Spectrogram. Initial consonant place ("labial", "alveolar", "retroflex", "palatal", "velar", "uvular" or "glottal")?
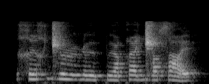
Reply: uvular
